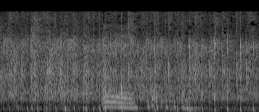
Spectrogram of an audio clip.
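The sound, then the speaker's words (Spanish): Steady audience applause for five panelists at a parliament event, with dense, crackling claps throughout and a brief voice cutting in partway through. “Quiero pedirles un aplauso, si puede ser.”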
